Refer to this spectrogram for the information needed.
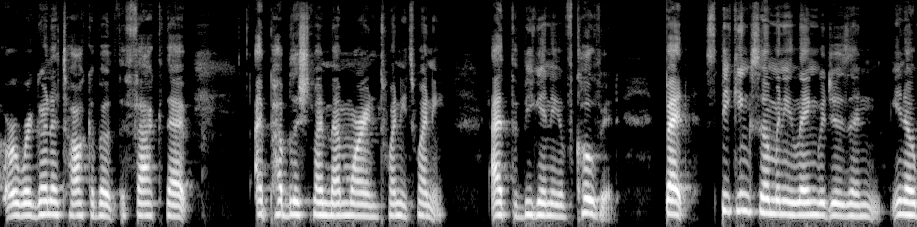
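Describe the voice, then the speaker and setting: A woman of middle pitch whose first language is Russian, talking in an earnest, searching way. She pauses often on fillers and corrects herself mid-sentence as she answers a podcast host. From Canada.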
